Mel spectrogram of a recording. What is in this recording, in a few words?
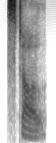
"STOL", Indian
